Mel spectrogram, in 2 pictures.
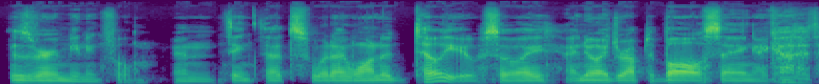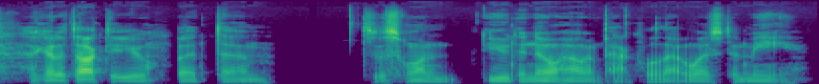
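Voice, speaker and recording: A middle-aged man co-hosting a podcast, telling an emotional personal story in a halting way with many restarts. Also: low voice, little pitch movement, vocal fry, darkish tone, dry recording, studio quality. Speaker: podcast co-host. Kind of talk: casual heartfelt storytelling.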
